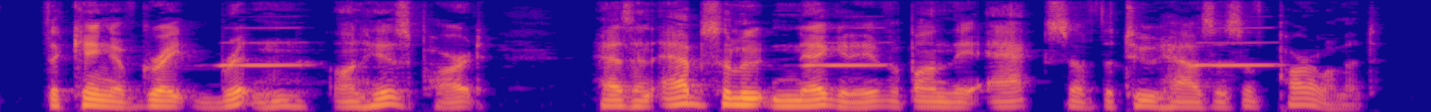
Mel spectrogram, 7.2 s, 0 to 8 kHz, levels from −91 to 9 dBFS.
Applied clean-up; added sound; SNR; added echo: classical method Wiener filter.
